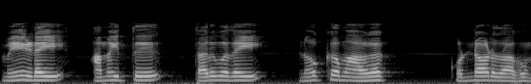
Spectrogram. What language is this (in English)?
Tamil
